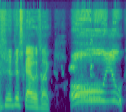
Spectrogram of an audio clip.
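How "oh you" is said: high, drawn-out mock Australian drawl; Australian impression. Imitating a live-stream guest from Australia, mock Australian accent. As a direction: put on a mock Aussie whine. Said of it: "he was from Australia".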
